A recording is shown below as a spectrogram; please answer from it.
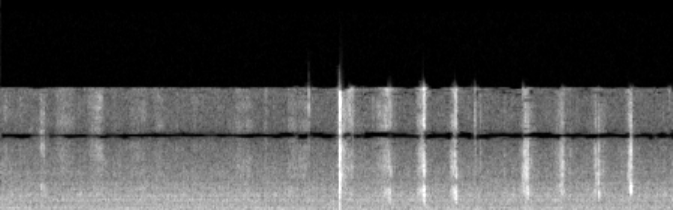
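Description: Ink sponge dauber dabbed onto a small piece of cardstock: a run of light, sharp taps, about four a second, starting about halfway through.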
